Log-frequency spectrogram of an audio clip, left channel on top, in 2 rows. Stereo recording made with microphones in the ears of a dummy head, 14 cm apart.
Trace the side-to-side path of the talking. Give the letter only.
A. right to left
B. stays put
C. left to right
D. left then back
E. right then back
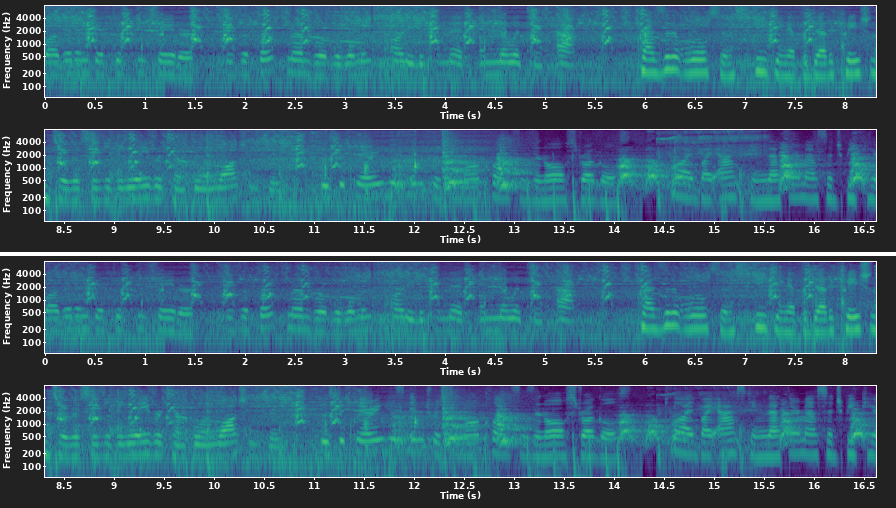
C.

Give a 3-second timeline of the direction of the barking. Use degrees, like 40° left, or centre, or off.
70° left, 40° left, 10° left, centre, 20° left, 70° left.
